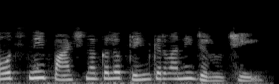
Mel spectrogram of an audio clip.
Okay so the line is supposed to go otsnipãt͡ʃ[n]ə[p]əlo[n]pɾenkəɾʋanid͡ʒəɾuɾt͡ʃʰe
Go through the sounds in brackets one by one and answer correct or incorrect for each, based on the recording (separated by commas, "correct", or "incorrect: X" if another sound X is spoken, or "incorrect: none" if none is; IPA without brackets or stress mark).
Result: correct, incorrect: k, incorrect: none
